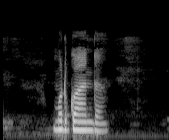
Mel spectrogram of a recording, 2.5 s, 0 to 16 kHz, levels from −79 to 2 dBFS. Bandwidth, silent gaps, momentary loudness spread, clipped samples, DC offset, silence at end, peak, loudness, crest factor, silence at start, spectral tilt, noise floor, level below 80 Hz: 7.6 kHz; none; 11 LU; under 0.1%; under 0.1%; 0.95 s; -2 dBFS; -18 LUFS; 20 dB; 0.8 s; -7 dB/octave; -57 dBFS; -52 dBFS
